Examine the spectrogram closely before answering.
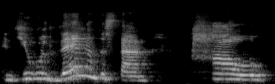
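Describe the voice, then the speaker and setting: A woman with a Greek accent speaks in a webinar presentation, her voice sitting a little high. She talks earnestly and thoughtfully, with frequent "um"s and restarted phrases. The recording has a noticeable room echo. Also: very animated, slow pace, fairly bright tone. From Greece. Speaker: sports medicine doctor presenting a webinar.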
